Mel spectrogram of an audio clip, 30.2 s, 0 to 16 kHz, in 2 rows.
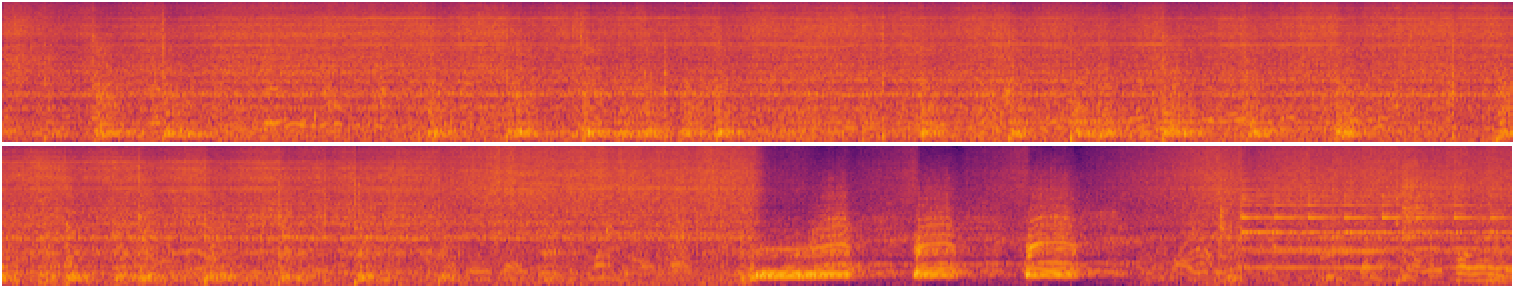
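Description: Nickel Plate Road No. 765, a 2-8-4 Berkshire steam locomotive, moving slowly with loud steam hiss and slow, even exhaust chuffs. About 23 seconds in, its steam whistle sounds three short blasts, the railroad signal for backing up.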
